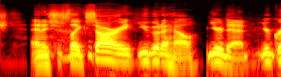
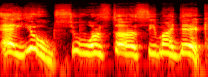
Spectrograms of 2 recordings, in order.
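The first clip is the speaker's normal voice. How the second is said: put-on very high-pitched voice with Brooklyn accent; 12 semitones higher than usual. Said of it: "And Joey's just like".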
